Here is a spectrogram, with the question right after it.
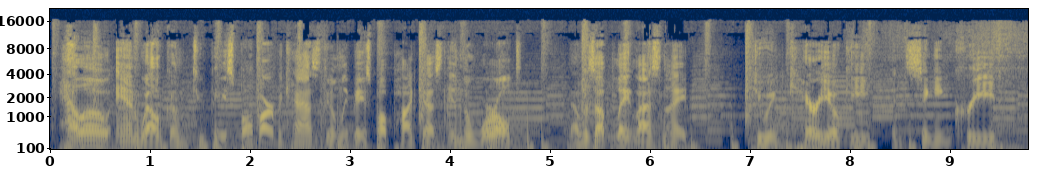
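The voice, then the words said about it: Raspy voice. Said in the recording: “my voice is raspy”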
